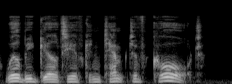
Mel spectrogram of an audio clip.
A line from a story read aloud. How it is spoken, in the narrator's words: Klaus whispered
